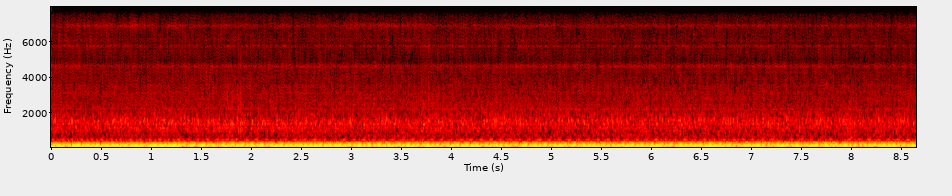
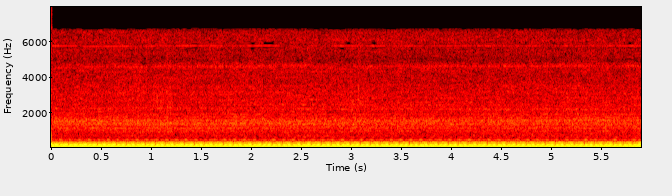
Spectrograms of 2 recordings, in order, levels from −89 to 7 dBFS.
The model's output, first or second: first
